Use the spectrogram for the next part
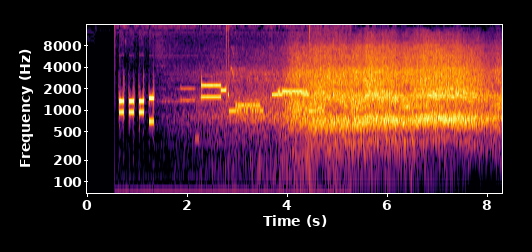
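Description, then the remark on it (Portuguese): A short jingle opens with a quick burst of telephone keypad tones, then a few stepped electronic beeps rise over a loud, swelling crowd roar that fills the rest. “fiquem aí para ouvir o restante do programa logo após a vinheta.”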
